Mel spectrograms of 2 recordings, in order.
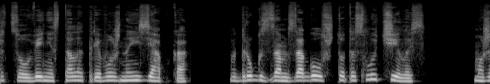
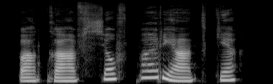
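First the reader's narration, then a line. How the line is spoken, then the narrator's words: Purring. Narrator (Russian): промурлыкала Пашт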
